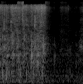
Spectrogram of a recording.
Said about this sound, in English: that was a nice shuffle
